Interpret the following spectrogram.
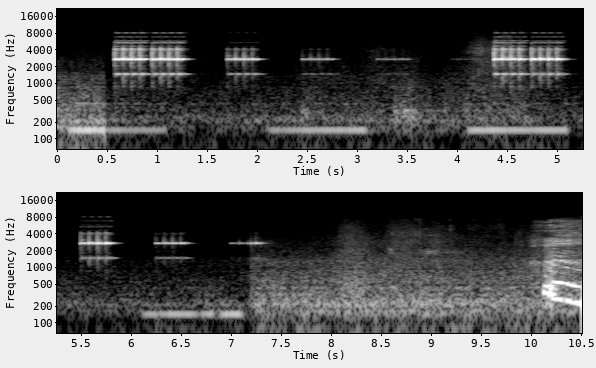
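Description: A smartphone going off on the bed: a bright chiming melody that plays its phrase twice, with the phone vibrating in buzzes about a second long every two seconds. It cuts off about seven seconds in as the phone is silenced by hand.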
